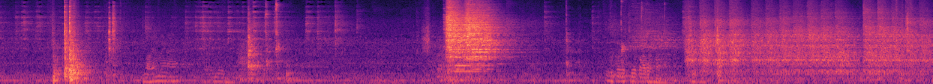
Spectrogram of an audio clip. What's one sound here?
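Metal rods clink and knock against a metal frame.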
